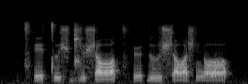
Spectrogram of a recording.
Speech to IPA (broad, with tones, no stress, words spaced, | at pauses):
t͡sʼe˥tɯ˥ʃd͡ʑø˥ʃɑː˥ t͡sʼø˩ɗɯː˥ʃɑː˩ʃ ŋɑ˩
